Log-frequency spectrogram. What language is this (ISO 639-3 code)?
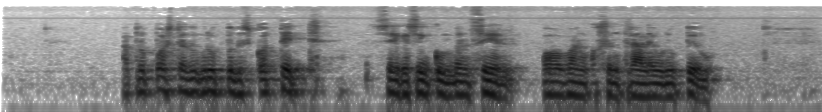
glg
